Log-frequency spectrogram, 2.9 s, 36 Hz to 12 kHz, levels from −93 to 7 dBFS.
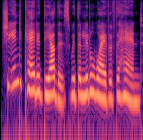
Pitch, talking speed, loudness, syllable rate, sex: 240 Hz, 230 wpm, -17 LUFS, 5.8 syllables/s, female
